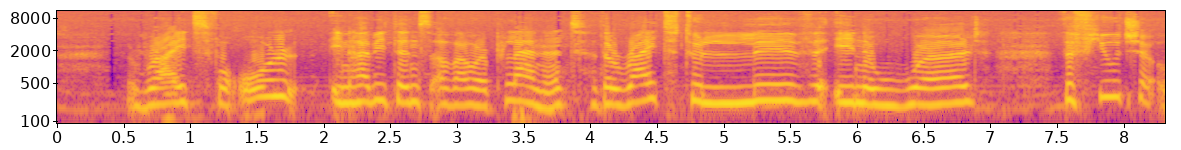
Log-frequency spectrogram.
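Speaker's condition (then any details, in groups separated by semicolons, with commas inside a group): No condition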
